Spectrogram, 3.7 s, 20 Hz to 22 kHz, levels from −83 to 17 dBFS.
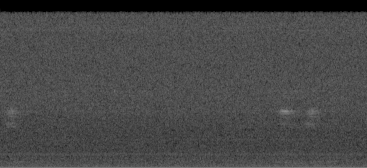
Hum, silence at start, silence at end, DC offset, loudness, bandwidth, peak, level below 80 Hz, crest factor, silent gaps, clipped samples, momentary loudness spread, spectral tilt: none; 0 s; 0 s; 3%; -33 LUFS; over 20 kHz; -18 dBFS; -50 dBFS; 14 dB; none; under 0.1%; 1 LU; -1.5 dB/octave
